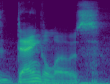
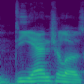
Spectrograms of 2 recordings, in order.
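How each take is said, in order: First: The D runs straight into the next syllable. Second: The D is said as its own syllable. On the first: The speaker calls it wrong. "if you just read it out and ignore that accent mark" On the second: The speaker calls it right. "you're supposed to say D'Angelo's because it's got an accent mark"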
